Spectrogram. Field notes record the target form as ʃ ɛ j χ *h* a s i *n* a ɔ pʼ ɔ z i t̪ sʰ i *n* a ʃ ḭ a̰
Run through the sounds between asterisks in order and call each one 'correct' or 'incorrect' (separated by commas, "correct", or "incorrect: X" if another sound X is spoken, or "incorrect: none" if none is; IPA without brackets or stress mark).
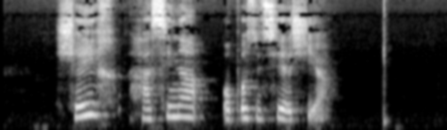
correct, correct, incorrect: none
